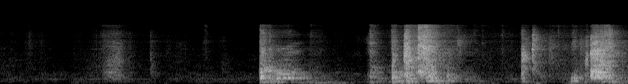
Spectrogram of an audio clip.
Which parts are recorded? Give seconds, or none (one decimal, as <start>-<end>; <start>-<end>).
none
